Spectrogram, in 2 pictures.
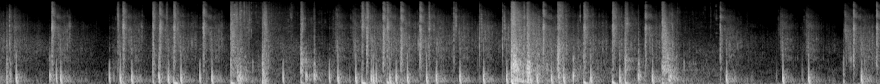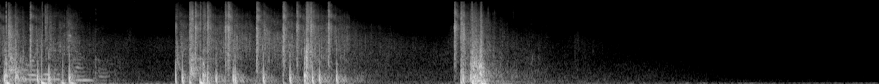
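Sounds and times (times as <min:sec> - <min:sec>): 
pistol shots in a gun battle: 0:00.0 - 0:12.6, 0:13.4 - 0:14.2.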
